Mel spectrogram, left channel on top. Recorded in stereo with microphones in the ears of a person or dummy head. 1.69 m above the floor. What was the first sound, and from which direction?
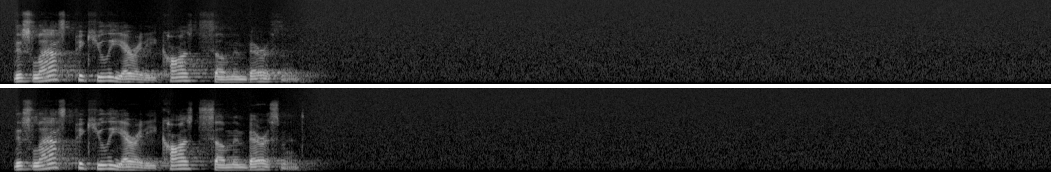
A man speaking, 10° left (ahead or behind).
